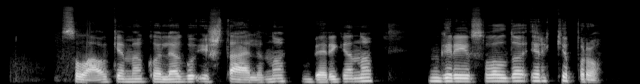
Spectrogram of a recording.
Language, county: Lithuanian, Šiauliai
